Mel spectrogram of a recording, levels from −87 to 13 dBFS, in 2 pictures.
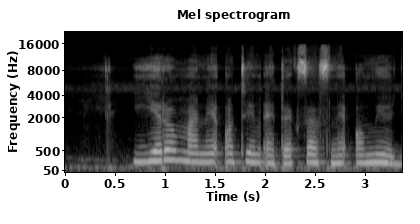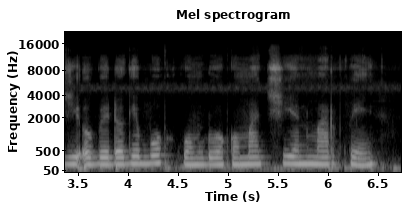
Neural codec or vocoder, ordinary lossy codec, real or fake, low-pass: none; Opus, 32 kbps; real; 14.4 kHz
